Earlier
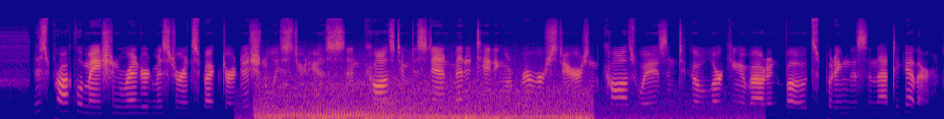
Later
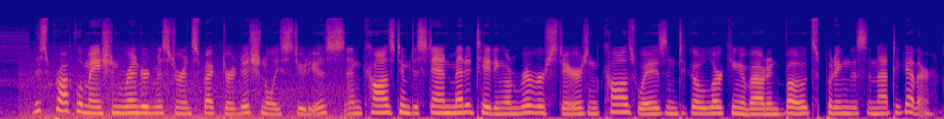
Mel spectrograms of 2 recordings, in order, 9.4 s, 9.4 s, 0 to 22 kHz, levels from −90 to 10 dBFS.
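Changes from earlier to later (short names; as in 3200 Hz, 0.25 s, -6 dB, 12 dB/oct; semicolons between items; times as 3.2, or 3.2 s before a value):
speech: remove inverse Chebyshev high-pass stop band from 370 Hz, stop band 60 dB; background: entry -2.35 s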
